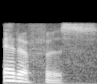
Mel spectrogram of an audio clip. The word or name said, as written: edifice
